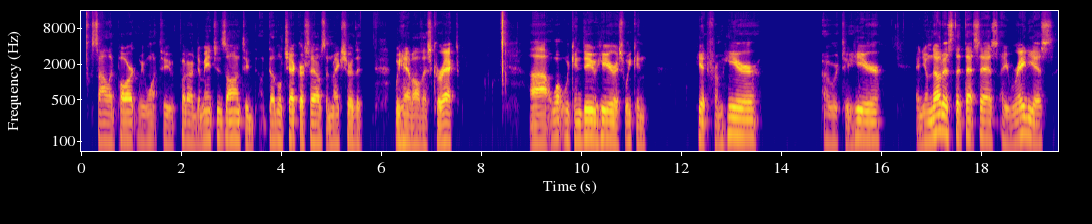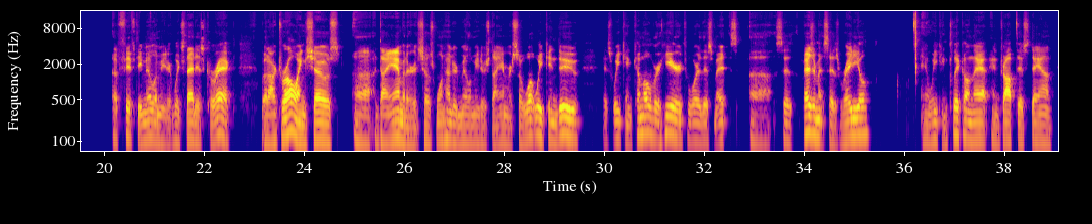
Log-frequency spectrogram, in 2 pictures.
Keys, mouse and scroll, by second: 3.9 click, 11.8 click, 14.7 click, 19.7 click, 35.8 click, 37.2 click.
